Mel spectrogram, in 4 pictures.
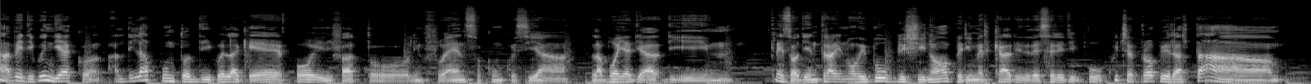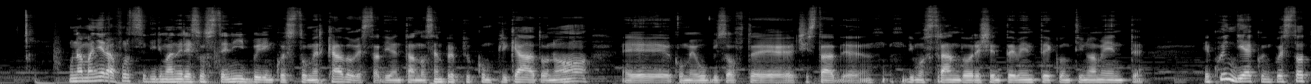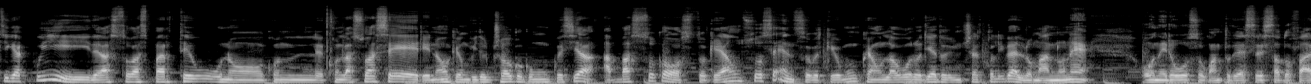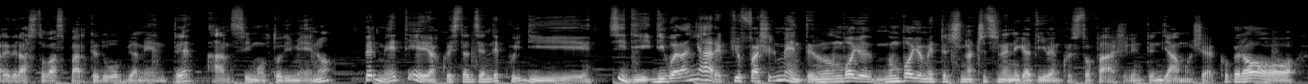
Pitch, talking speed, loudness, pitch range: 105 Hz, 180 wpm, -19 LUFS, 100-125 Hz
